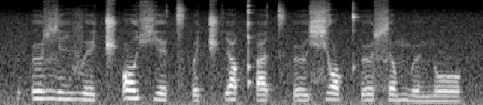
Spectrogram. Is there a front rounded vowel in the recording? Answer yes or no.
yes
